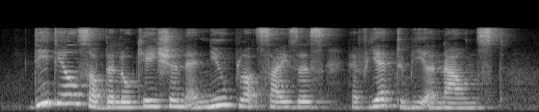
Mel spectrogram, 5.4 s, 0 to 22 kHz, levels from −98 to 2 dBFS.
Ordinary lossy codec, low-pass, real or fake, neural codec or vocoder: none; none; real; none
